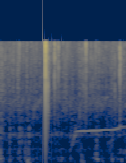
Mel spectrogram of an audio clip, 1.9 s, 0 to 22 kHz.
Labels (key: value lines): label: biophony
recorder: SoundTrap 300

label: anthrophony, mechanical
recorder: SoundTrap 300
